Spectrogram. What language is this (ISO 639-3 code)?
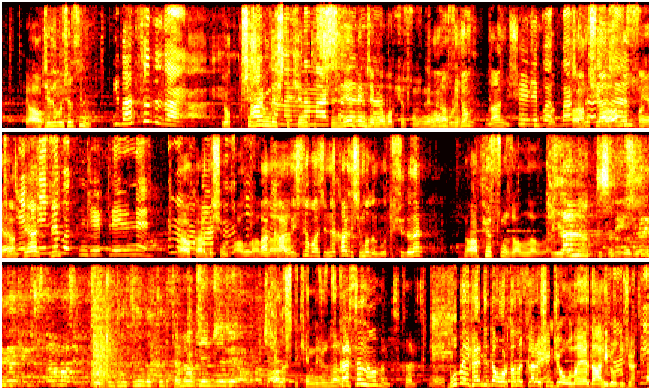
tur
